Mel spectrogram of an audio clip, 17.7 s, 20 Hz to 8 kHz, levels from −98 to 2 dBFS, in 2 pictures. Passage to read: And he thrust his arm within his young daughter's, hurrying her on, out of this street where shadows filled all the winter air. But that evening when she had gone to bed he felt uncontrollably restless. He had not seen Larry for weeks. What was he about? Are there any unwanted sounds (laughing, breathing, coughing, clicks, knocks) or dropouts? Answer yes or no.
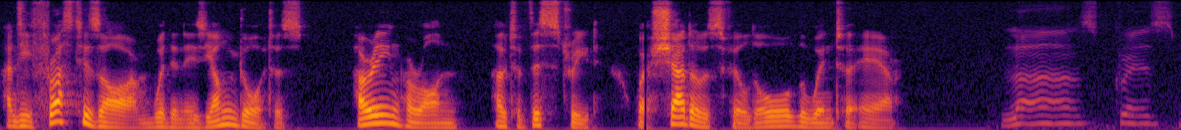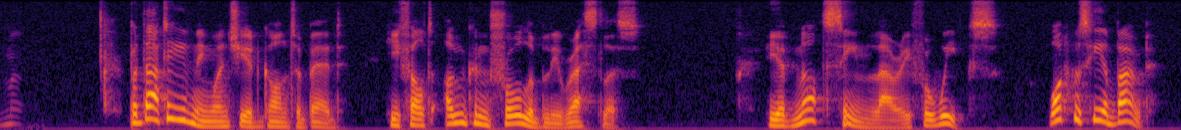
yes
